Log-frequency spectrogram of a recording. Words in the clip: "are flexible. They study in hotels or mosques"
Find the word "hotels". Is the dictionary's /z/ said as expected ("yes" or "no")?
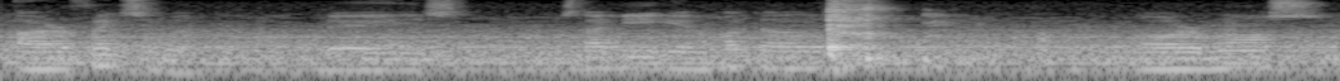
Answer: no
